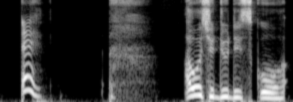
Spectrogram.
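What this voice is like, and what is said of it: Weak imitation of South African man. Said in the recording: “his voice sounded deeper than that and was more suave ... he's a South African, so his accent was not even close”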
